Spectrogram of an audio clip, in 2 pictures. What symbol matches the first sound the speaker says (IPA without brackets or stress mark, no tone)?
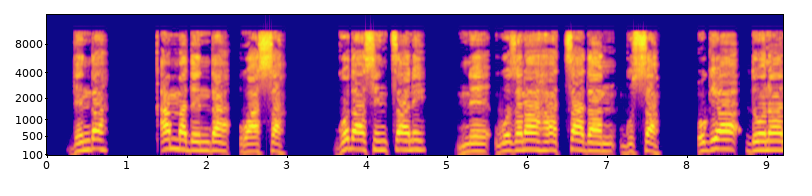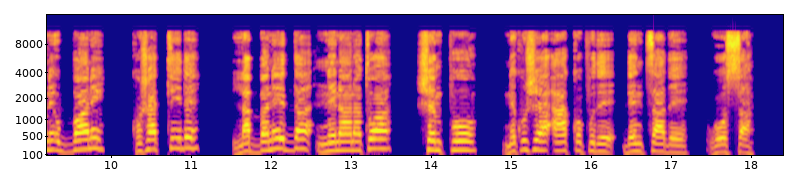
d̪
